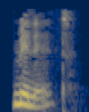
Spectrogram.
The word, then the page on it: minute: British English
